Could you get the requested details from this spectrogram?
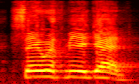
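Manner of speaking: loud, high preacher-style order; hammed-up cult leader barking orders; mock cult command.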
